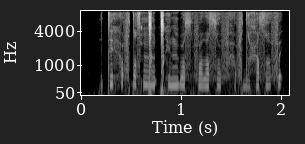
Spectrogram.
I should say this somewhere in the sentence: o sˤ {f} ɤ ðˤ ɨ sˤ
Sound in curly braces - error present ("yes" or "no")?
no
